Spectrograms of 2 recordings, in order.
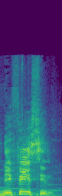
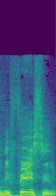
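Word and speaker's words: difícil: Esta palabra lleva un acento sobre la anteúltima sílaba.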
